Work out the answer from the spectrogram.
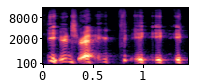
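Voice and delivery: laughing while teasing. Real, not acted. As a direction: giggle it out, amused. Teasing friend about drinking pee.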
